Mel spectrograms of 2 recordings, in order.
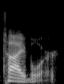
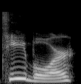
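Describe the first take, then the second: First: The first vowel sounds like 'eye'. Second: The first vowel sounds like 'ee'. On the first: The speaker calls it wrong. "I thought it was Tybor" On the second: The speaker calls it right. "the I sounds like an E"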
